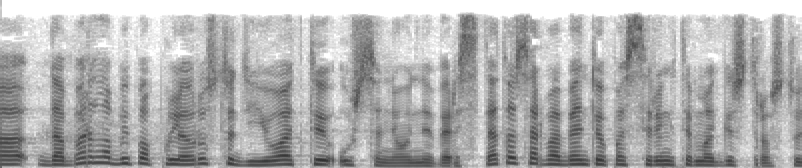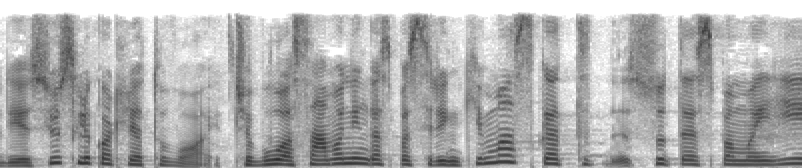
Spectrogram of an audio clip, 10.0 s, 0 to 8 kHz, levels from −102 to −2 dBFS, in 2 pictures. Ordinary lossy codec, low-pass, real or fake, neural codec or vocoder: MP3, 64 kbps; 7.2 kHz; fake; vocoder, 24 kHz, 100 mel bands, Vocos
